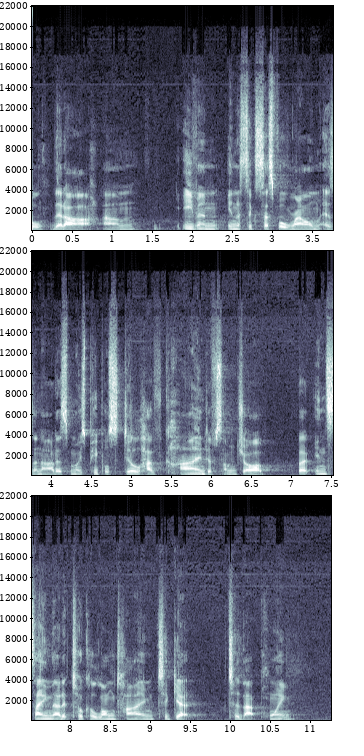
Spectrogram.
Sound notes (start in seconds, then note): none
